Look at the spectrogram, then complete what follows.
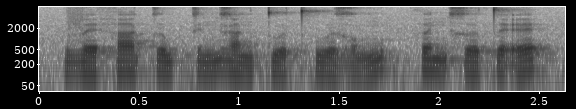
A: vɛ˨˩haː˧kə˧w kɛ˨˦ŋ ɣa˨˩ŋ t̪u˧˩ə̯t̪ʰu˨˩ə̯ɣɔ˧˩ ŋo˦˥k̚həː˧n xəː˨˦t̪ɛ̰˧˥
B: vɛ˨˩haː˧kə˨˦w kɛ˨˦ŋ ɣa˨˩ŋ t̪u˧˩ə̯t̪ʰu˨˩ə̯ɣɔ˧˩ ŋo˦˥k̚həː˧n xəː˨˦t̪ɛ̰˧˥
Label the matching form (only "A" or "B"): B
